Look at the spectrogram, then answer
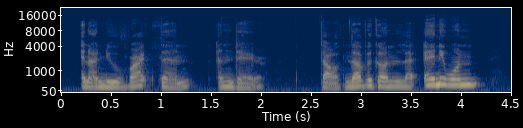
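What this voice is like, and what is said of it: Poorly imitated character accent. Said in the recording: “I'm butchering this accent”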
